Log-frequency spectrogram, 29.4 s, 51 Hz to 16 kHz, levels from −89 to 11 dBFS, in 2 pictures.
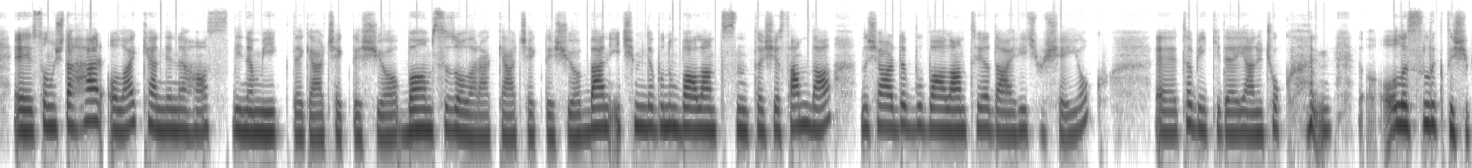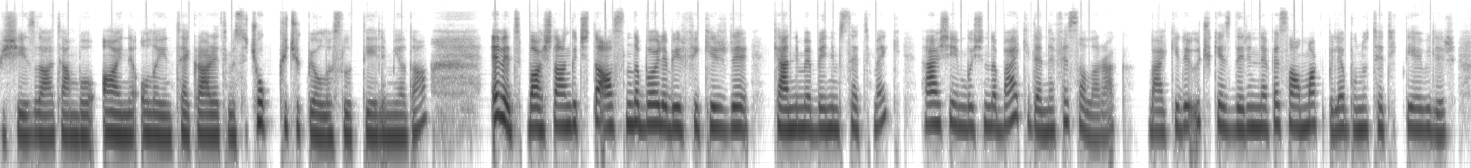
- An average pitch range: Yes, average, 3.4 semitones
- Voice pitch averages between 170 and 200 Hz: Yes, high, 190 Hz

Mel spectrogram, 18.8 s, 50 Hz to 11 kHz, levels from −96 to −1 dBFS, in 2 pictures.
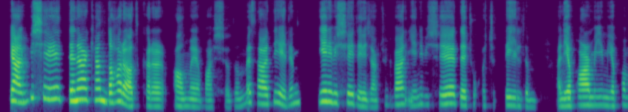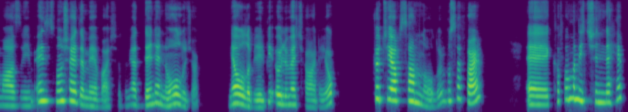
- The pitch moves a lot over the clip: Yes, wide, 7.6 semitones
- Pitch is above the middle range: Yes, high, 215 Hz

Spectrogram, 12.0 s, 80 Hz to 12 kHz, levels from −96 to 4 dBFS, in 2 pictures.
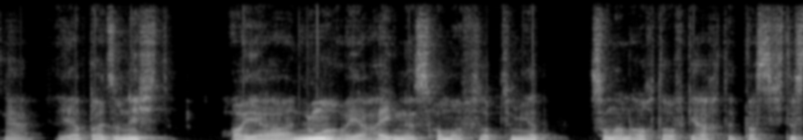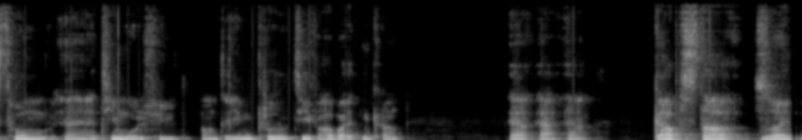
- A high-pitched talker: No, low, 100 Hz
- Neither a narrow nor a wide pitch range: No, narrow, 2.3 semitones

